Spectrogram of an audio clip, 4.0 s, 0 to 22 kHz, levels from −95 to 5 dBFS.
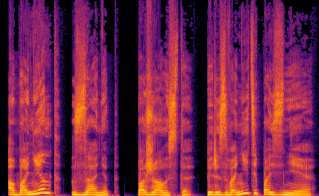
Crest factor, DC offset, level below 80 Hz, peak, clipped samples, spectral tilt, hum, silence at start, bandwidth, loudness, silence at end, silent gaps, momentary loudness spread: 10 dB; under 0.1%; -44 dBFS; 0 dBFS; 0.6%; -3.5 dB/octave; none; 0.1 s; over 20 kHz; -10 LUFS; 0.1 s; 1.50-1.55 s; 6 LU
